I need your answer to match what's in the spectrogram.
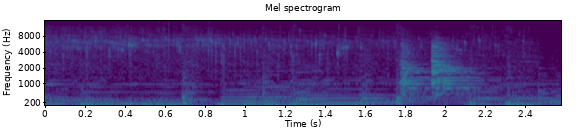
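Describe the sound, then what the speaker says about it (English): Pork chop edges sear in a hot pan, a continuous close sizzle and spatter of melting fat with a few louder crackles near the end and no talking. "Sear the edges too. That fat melts down and adds so much flavor."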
